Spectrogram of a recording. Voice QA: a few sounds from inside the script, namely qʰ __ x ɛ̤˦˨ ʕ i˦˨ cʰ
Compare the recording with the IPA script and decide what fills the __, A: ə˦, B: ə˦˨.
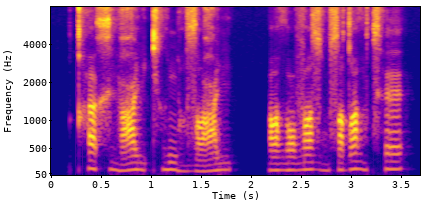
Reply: B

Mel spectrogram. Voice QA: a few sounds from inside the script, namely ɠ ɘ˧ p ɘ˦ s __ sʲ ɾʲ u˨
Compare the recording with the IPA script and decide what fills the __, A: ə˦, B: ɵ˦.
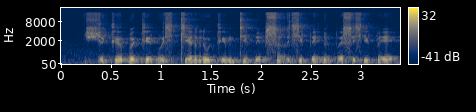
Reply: A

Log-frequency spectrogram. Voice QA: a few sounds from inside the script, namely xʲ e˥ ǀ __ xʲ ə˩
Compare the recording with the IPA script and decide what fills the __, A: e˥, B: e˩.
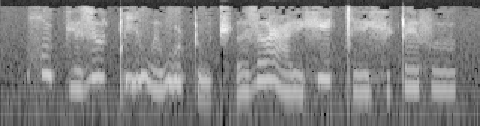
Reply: B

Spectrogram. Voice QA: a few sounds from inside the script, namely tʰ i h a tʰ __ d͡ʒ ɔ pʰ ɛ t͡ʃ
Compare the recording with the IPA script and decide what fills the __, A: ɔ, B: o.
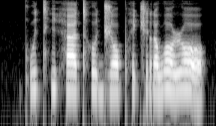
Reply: B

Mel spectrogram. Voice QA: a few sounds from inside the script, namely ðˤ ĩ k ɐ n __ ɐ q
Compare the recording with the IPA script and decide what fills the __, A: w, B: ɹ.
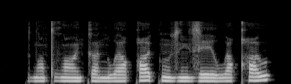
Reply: A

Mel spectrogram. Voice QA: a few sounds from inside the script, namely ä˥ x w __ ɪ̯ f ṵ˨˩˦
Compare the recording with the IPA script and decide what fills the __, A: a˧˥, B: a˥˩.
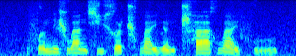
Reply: B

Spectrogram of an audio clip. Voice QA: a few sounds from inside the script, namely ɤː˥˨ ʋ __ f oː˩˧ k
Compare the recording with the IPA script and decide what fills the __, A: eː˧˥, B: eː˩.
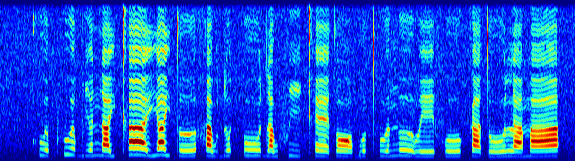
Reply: B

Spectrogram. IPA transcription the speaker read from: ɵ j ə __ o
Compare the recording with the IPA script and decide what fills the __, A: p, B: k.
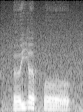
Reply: A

